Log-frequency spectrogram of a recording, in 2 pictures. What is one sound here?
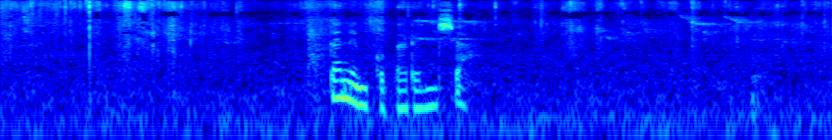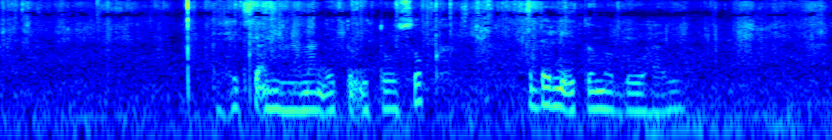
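Leaves rustle as plants are handled.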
